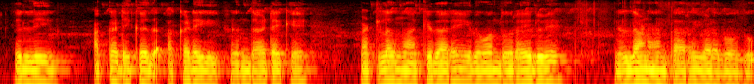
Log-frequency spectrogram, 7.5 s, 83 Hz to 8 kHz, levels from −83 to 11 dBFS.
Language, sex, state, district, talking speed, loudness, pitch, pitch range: Kannada, male, Karnataka, Chamarajanagar, 110 wpm, -18 LUFS, 90 Hz, 90-95 Hz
